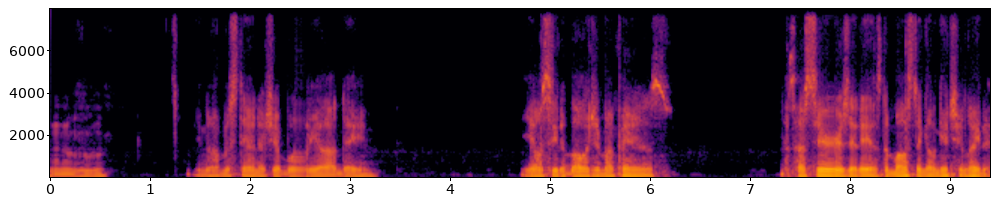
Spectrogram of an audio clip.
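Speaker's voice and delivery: low, hushed, private talk. Showing how to talk into a woman's ear: half-whispering in someone's ear. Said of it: "kinda talk low all the time".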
